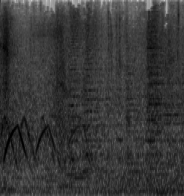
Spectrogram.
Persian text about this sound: ای وای صدای آژیر پلیس گیر افتادن.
